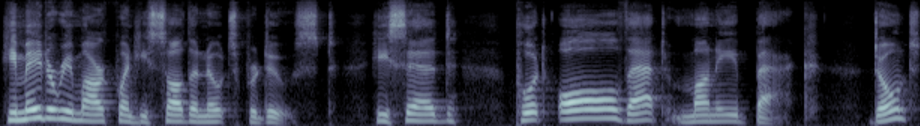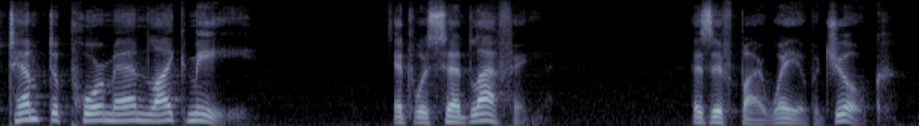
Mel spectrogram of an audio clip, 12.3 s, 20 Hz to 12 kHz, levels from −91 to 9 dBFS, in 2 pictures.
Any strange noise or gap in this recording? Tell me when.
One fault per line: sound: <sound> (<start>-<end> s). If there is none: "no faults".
no faults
